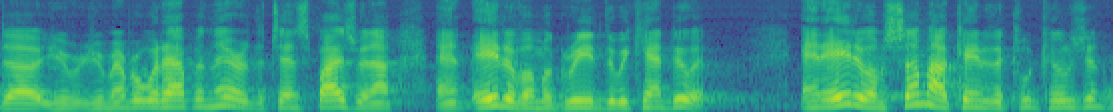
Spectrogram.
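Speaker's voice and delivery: usual speaking voice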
